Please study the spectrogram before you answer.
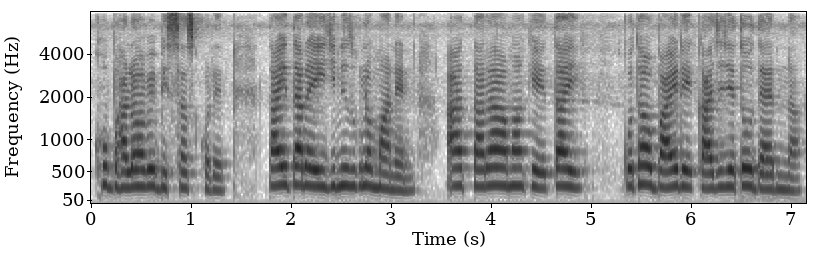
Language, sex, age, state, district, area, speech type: Bengali, female, 60+, West Bengal, Nadia, rural, spontaneous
